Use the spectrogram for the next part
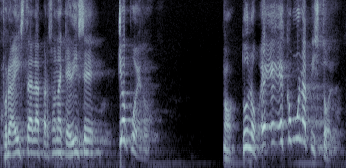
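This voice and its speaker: A man's voice: sits high, very animated, brisk, darkish tone. A male pastor preaching a sermon, asking rhetorical questions and answering them himself.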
